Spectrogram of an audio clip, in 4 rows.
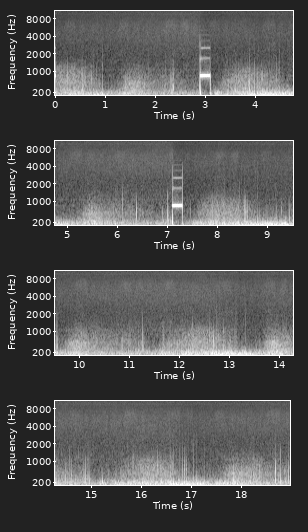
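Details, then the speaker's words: Normal bronchial breath sounds, as heard over the manubrium and large airways: loud, hollow, pipe-like breathing with a louder, longer expiratory phase (inspiratory to expiratory ratio 2:3) and a distinct pause between inspiration and expiration. "there is a distinct pause or gap between inspiration and expiration listen to bronchial breath sounds note the pause between inspiration and [Music]"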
